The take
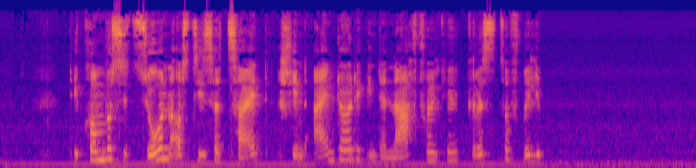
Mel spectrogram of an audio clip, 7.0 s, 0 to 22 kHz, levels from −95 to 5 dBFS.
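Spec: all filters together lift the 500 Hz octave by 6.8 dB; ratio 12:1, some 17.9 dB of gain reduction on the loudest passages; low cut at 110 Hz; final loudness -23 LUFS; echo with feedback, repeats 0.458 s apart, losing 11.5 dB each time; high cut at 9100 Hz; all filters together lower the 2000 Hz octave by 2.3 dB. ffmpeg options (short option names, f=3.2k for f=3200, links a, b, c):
-af "highpass=110,lowpass=9.1k,equalizer=f=500:t=o:g=8.5,equalizer=f=2k:t=o:g=-3.5,acompressor=threshold=-36dB:ratio=12,aecho=1:1:458|916|1374:0.266|0.0718|0.0194,volume=16.5dB"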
